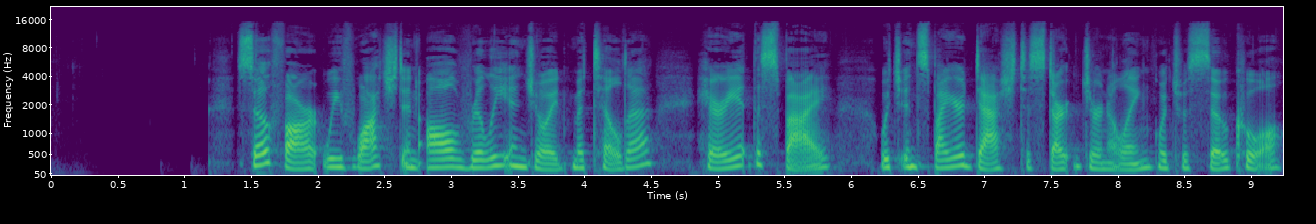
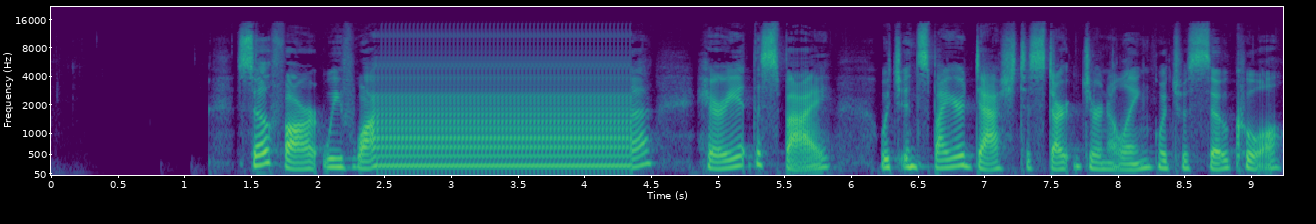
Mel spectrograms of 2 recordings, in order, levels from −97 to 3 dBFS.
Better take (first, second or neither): first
